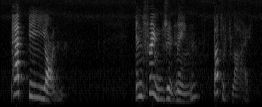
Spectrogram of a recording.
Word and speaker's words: papillon: You say it like this, papillon.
